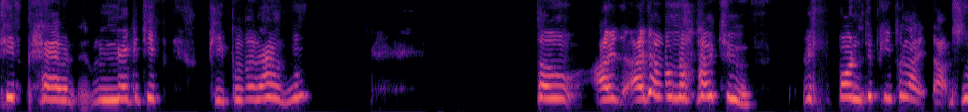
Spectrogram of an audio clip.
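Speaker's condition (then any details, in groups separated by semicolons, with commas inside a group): Cerebral palsy; from birth, affects limbs and neck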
